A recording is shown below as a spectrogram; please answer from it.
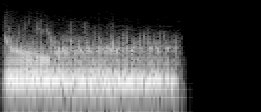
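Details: A single low, rumbling gurgle lasting about a second, from gas and fluid moving through the gut; stomach growling (borborygmi).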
